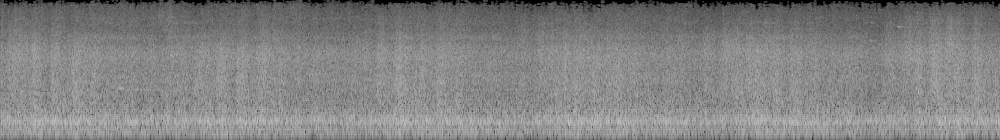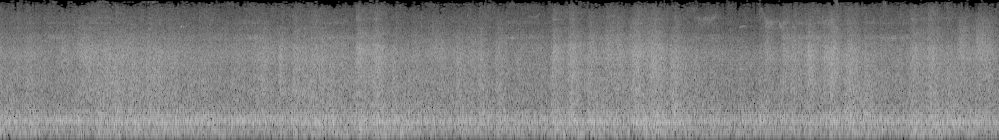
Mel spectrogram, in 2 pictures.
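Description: Freight cars of a long train rolling past, covered hoppers and then autorack cars: a steady rolling rumble of steel wheels on rail, with occasional clacks.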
